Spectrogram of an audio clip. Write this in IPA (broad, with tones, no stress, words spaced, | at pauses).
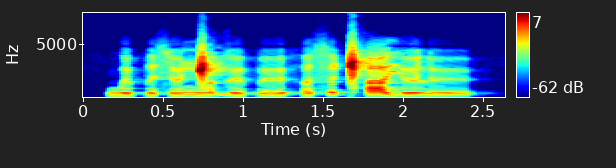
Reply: wø˧pɪ˧˩sø˨˥ ŋ͡ǁə˨˥ɡøː˧˩pøː˨˩˦ hə˨˥ sə˦˥ǁʰaː˦˥jøː˦˥ løː˧˩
